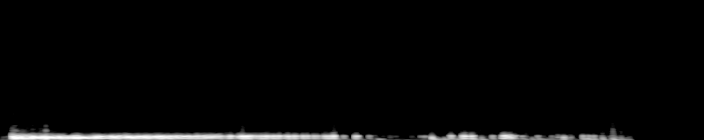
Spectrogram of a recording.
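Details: Girls' stomach growling from hunger on an empty stomach: a long, low rumbling growl breaking into bubbling gurgles; borborygmi.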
